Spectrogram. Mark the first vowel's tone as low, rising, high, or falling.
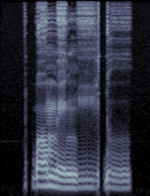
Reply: high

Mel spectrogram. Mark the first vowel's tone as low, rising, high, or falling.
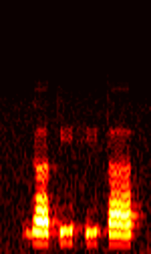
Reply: high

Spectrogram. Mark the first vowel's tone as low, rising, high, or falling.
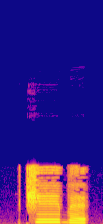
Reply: high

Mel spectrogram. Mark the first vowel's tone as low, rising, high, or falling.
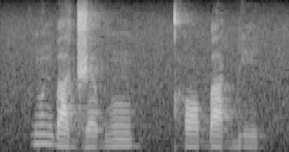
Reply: high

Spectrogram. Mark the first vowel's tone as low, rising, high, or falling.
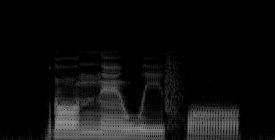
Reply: high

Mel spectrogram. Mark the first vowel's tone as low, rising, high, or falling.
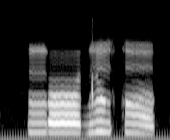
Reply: low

